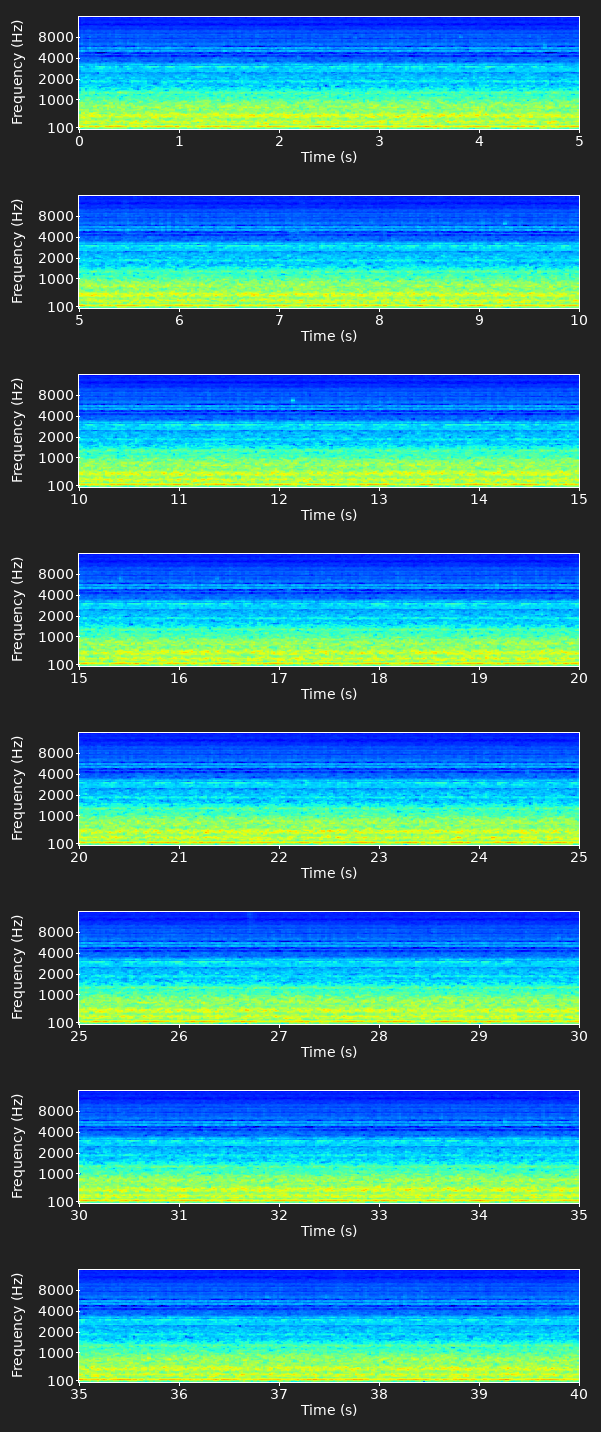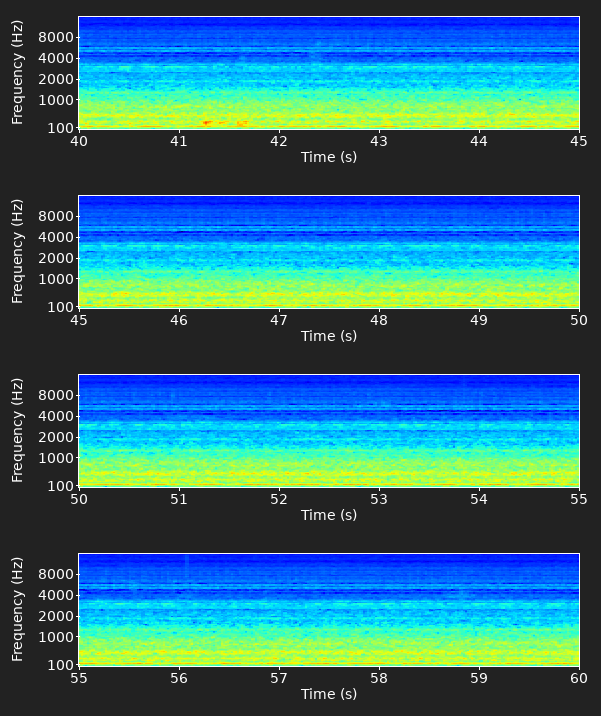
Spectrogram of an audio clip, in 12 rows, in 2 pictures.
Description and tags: Tascam DR-05. Recorded by me.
